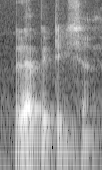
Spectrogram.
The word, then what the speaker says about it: repetition: और उससे पहले REP है, उसको फिर भारी बोला जाएगा, उसका उच्चारण भी रेप होगा। रिपीट, रेपिटेशन, reveal, रेवलेशन।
